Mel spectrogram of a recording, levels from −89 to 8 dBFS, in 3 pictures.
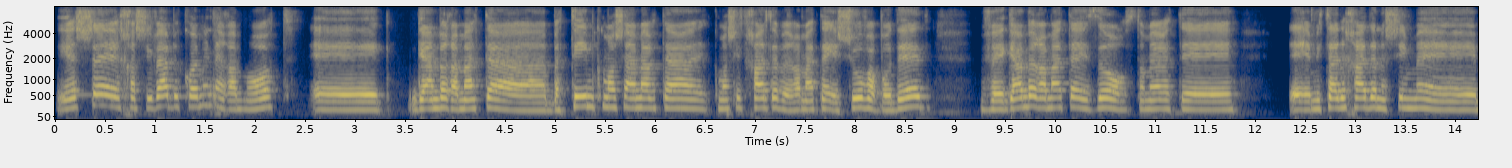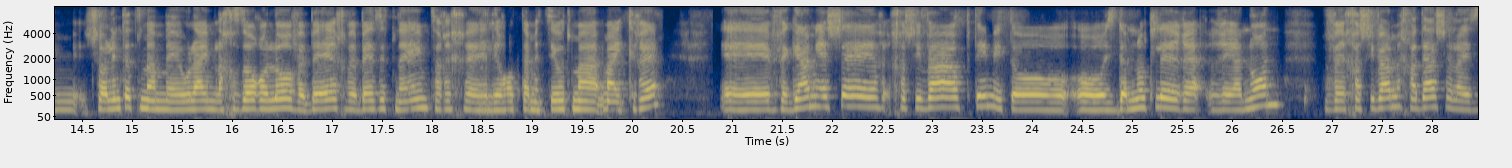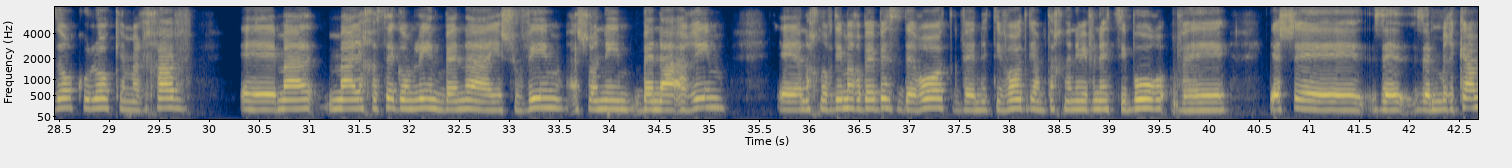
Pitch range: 175-210 Hz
